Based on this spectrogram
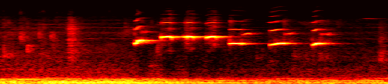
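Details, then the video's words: Kept Orange-headed thrush in Singaraja, North Bali, trained at home for contests, gives a rapid run of pure whistled notes stepping between two pitches, against a steady electrical-sounding hum. "Super Kicauan ANIS MERAH Gacor"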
